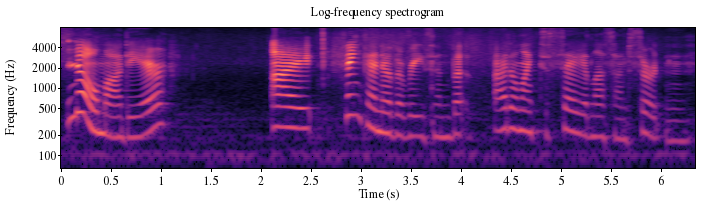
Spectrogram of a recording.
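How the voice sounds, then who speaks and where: A woman's voice: medium pitch, expressive, measured pace, bright, forceful tone, low-quality recording. An actress playing an impulsive, affectionate teenage daughter in an audio drama of an early 1900s play, with an American accent and a gushing, girlish manner. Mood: troubled. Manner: gushing, exclamatory, emotional.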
